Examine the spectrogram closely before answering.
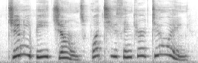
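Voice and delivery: high, loud scolding mother; mother's furious yell; angry yell. Acted. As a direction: shout at the child. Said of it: "yelled an angry voice".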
